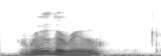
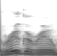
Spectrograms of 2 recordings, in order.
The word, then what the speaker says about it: Rougarou: If Lady Esprit was right, this Rougarou, and it's spelled differently here, maybe to help you pronounce it. The roux here is spelled like cooking roux. The Rougarou wouldn't stop killing at 3, that's for sure.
